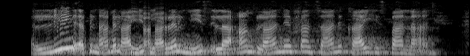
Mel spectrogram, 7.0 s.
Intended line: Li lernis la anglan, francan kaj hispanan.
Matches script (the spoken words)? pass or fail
fail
